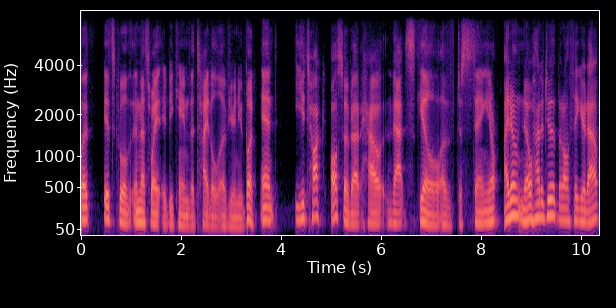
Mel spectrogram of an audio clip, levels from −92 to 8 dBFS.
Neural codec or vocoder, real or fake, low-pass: codec, 16 kHz, 2 kbps, FunCodec, trained on Chinese and English, 25 frames a second; fake; 7.2 kHz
